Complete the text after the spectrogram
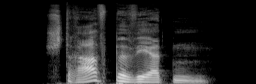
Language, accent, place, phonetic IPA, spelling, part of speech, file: German, Germany, Berlin, [ˈʃtʁaːfbəˌveːɐ̯tn̩], strafbewehrten, adjective, De-strafbewehrten.ogg
- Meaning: inflection of strafbewehrt: 1. strong genitive masculine/neuter singular 2. weak/mixed genitive/dative all-gender singular 3. strong/weak/mixed accusative masculine singular 4. strong dative plural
